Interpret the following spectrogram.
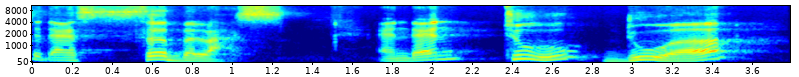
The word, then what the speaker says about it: sebelas: for the 11 you you're not gonna say satu balas it is wrong we don't say satu balas okay but we say serverless okay pronounce it as serbalas and then to do a doer you say do a blast for 12.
